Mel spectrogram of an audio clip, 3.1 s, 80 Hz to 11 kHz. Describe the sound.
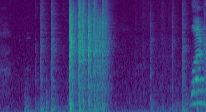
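Dice rattle and tumble across a hard surface in a loud clattering burst lasting about half a second, with a few lighter clicks before it and a brief voice near the end; the roll comes up 11.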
